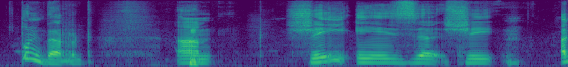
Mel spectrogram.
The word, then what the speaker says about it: Thunberg: Everybody's realized that we've been saying her name wrong the whole time now. It's I've been saying Yeah. I've been saying Thumbberg. I didn't realize it's Thunberg.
